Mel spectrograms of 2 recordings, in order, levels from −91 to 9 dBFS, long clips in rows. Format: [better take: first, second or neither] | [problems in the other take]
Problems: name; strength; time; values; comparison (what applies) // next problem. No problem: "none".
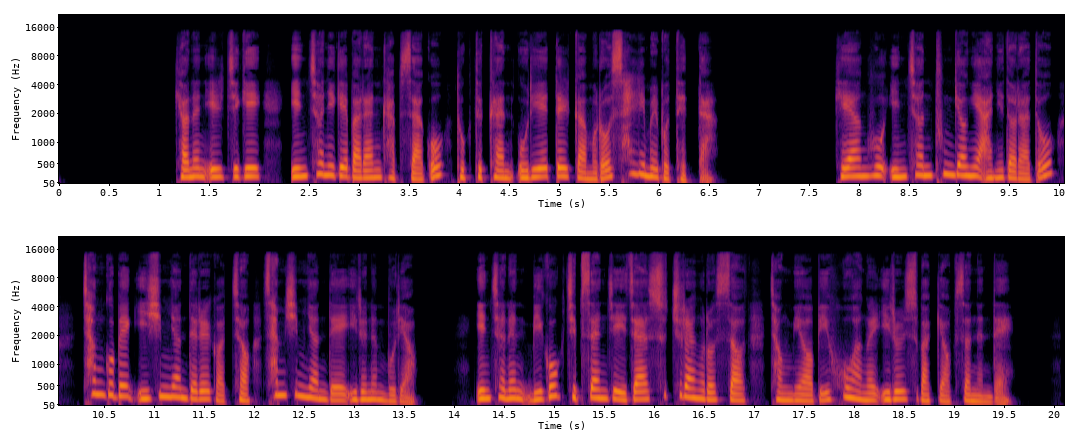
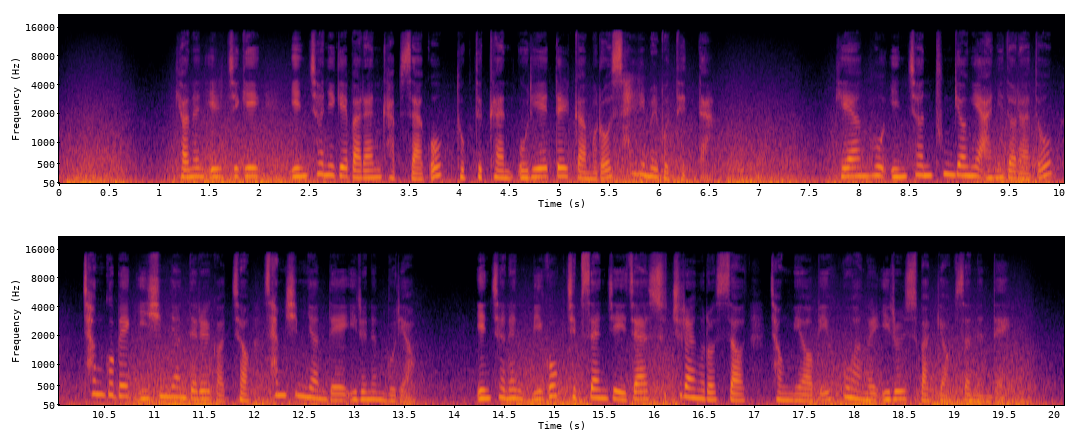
first | wind noise on the microphone; occasional gusts; 10 dB below the speech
